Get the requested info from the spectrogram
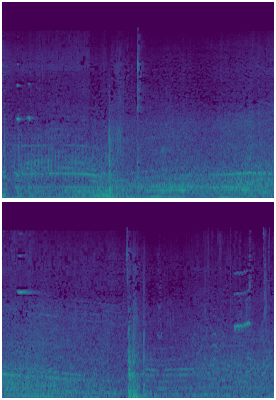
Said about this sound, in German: Lass uns da drüben diesen Touristen-Doppeldeckerbus nehmen. Die fahren ja durch die ganze Stadt zu allen Sehenswürdigkeiten.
